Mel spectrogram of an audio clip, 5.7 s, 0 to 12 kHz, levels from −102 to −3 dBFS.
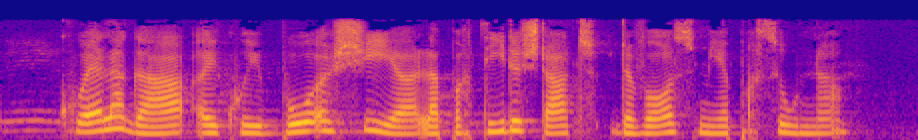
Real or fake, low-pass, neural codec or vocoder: real; 7.2 kHz; none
